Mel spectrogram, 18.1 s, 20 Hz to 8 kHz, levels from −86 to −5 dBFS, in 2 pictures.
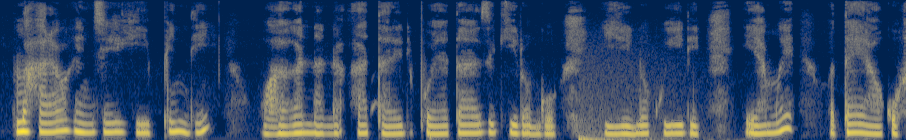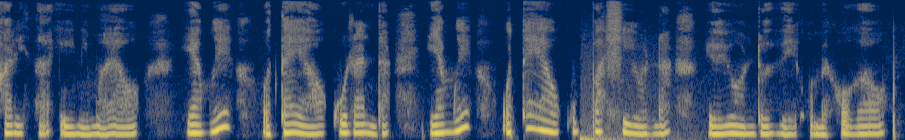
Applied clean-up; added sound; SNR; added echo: none; Boom; 15 dB; none.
